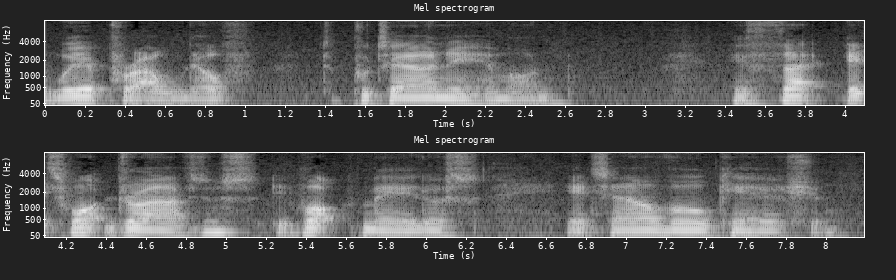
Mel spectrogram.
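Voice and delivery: slow, hammed-up Yorkshire accent; bad Yorkshire accent. Beer reviewer reading out the brewery's mission, mock Yorkshire accent. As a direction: read it slowly in a badly faked Yorkshire accent. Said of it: "reading this in a Yorkshire accent".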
